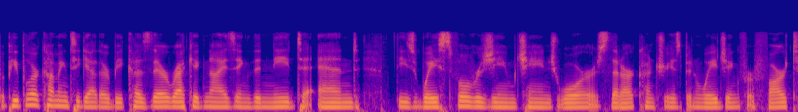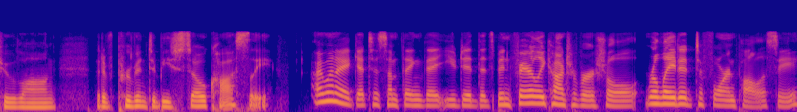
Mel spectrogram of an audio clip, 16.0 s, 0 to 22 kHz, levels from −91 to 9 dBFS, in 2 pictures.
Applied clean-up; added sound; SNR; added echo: none; none; none; none.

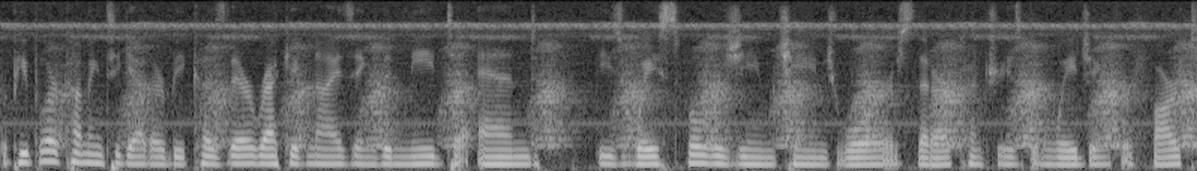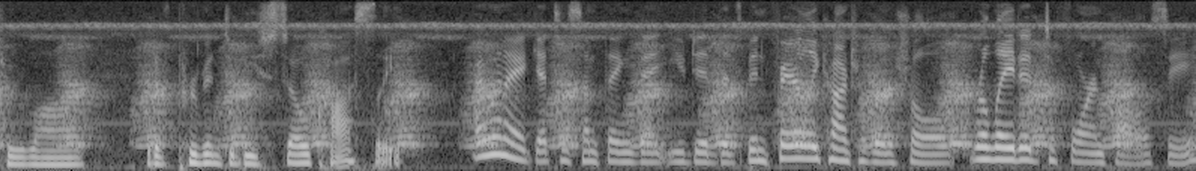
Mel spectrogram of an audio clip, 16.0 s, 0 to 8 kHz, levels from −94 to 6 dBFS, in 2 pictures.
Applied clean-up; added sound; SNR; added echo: none; Frog; 8 dB; none.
